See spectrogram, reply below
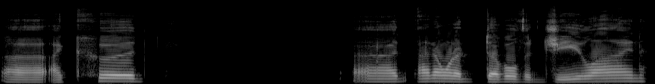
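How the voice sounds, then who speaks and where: A man's voice: medium pitch, fairly even intonation, extremely slow, clean tone, no echo, studio quality. A man giving a casual music arranging lesson, thinking aloud as he works, with frequent fillers and self-corrections.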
